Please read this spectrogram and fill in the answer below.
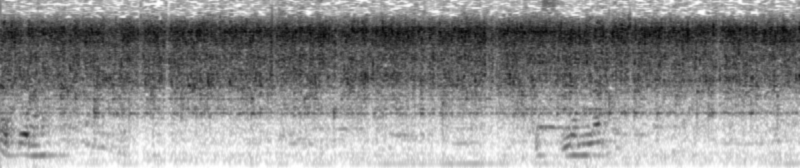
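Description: Batter-coated egg chop frying in hot oil in a wok: a steady sizzle of bubbling oil.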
